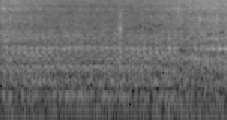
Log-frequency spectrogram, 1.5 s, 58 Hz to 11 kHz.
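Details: 2008 Honda Civic Hybrid, 185,000 miles, idling after a new Dayco 4PK1600 serpentine belt was fitted, auto tensioner still working: a steady, even idle hum with no squeal, chirp or slap, and the engine runs healthy.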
